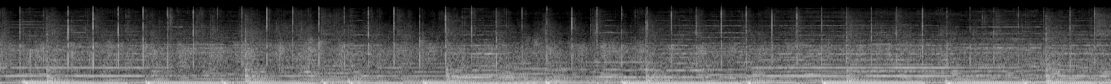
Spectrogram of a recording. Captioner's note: applause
